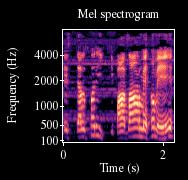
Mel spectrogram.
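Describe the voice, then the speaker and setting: Greedy cartoon thief, male actor: exclamatory, bright forceful tone, slightly dull recording. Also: high voice, measured pace, faint music behind. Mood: amazed, greedy. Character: greedy, crafty male village thief, the accomplice. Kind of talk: cartoon voice acting. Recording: muffled lo-fi audio.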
